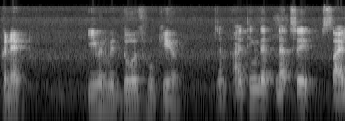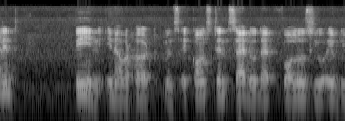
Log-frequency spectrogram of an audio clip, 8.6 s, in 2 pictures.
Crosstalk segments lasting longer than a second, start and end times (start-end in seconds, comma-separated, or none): none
